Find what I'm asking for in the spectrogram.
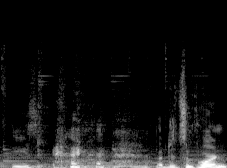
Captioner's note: laughing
